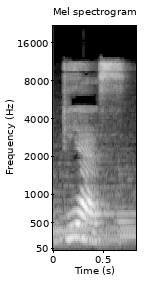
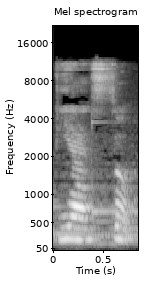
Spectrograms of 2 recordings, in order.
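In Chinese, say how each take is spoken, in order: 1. 这两个词连成一个音读。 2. 这两个词分开读，没有连读。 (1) "而是读的DS，……这个横线起到的作用就是将两个单词连起来读" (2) "我朗读的时候没有读DS"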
